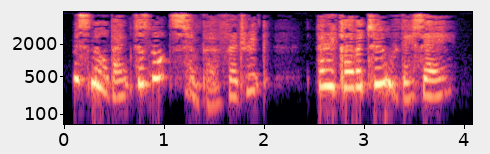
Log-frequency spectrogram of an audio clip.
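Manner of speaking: a mother coaxing her son to marry; countess. A narrator's reading.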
